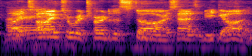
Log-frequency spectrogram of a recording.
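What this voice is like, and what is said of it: Deep, celestial character voice. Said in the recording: “the most, like, celestial, sentient voice ... A deep voice.”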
